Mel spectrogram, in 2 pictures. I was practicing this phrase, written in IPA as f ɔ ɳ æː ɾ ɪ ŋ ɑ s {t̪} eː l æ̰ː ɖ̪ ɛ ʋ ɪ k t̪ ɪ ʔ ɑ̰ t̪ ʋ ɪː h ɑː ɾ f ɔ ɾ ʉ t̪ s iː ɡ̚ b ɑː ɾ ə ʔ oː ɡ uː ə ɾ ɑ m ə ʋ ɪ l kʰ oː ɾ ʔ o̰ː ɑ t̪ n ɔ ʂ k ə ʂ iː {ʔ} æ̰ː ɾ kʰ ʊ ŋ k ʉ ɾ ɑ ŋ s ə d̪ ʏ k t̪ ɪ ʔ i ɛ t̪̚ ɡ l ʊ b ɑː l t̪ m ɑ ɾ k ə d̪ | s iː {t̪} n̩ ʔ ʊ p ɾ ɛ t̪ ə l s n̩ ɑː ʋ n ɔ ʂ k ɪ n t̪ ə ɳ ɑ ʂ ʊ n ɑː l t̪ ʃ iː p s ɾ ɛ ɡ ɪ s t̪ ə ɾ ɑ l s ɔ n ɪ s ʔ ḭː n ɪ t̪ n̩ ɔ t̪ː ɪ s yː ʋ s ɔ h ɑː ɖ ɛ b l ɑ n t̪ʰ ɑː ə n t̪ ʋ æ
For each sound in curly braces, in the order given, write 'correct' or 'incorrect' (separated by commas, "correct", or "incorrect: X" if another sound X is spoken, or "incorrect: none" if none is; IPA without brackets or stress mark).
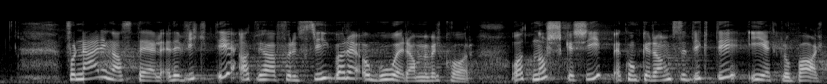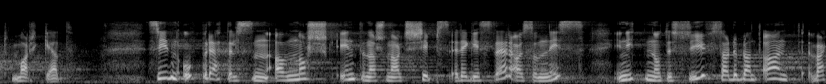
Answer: incorrect: d̪, incorrect: p, incorrect: d̪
